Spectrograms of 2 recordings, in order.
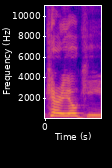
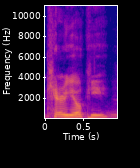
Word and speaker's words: karaoke: a way like like karaoke you know people don't people don't pronounce it in japanese like karaoke but like if if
